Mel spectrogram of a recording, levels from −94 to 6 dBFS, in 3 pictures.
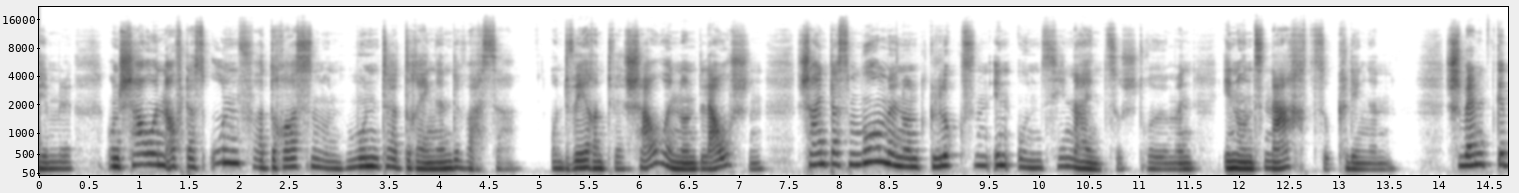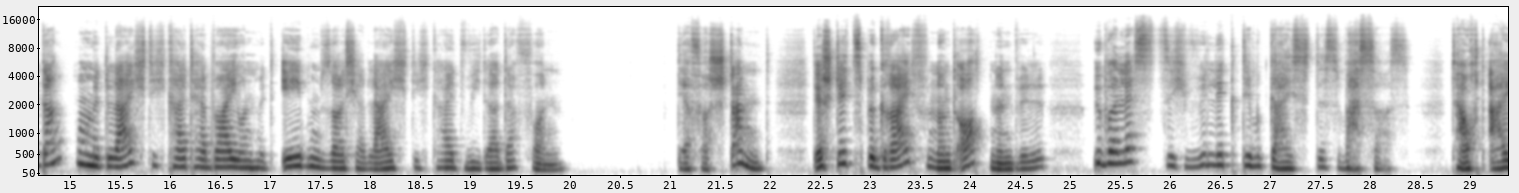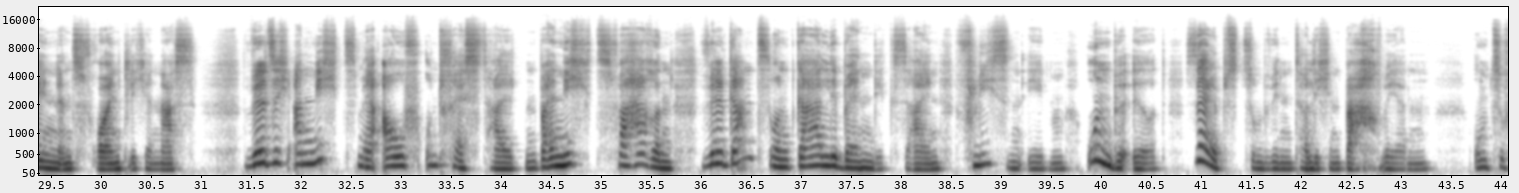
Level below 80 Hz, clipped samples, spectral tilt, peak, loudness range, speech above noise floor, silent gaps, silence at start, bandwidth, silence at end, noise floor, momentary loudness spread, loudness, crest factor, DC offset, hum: -64 dBFS; under 0.1%; -5 dB/octave; -4 dBFS; 4 LU; 59 dB; none; 0 s; 15 kHz; 0 s; -81 dBFS; 13 LU; -23 LUFS; 18 dB; under 0.1%; none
